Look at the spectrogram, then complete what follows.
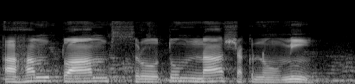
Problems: constant background noise, background conversations at intervals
